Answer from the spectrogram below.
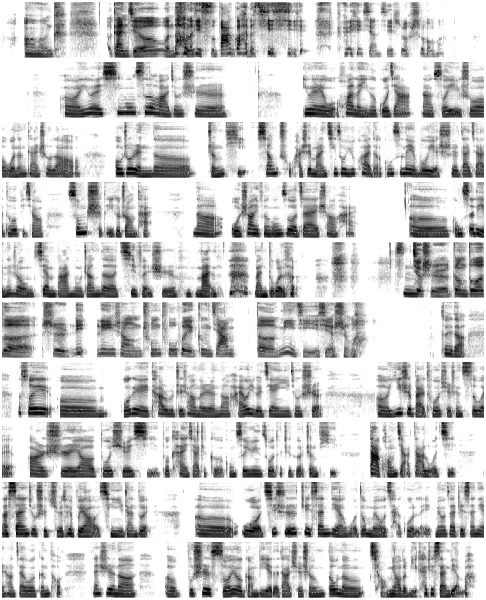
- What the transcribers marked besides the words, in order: laughing while speaking: "到了"; laughing while speaking: "八卦的气息，可以详细说说吗？"; other background noise; chuckle; laughing while speaking: "的"; laughing while speaking: "吗？"; chuckle; laughing while speaking: "不要"; laughing while speaking: "这三点吧"
- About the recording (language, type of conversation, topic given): Chinese, podcast, 你会给刚踏入职场的人什么建议？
